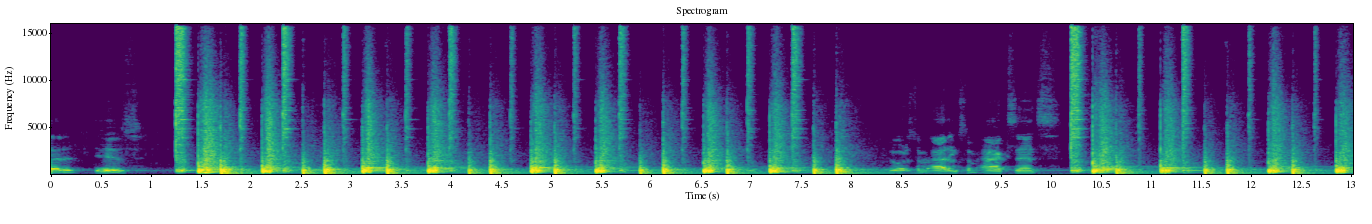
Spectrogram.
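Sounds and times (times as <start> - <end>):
drum kit funk groove: 1.2 - 8.5, 10.2 - 13.0.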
